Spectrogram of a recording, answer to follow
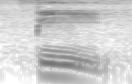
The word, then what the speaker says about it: pi: Jadi notasinya seperti n ya, seperti n bacanya pi, ketentuannya ini ya, gitu ya.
